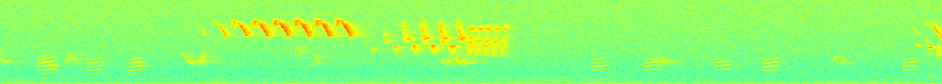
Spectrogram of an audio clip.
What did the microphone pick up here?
Red-breasted Nuthatch, Red-eyed Vireo, Black-and-white Warbler, Nashville Warbler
